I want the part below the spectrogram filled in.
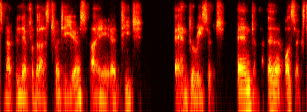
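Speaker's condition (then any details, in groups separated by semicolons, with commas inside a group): No condition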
